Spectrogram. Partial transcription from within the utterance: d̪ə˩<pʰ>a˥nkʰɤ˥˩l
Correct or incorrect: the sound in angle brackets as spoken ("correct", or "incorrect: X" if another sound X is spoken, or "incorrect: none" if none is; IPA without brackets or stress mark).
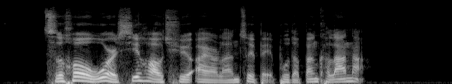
incorrect: p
